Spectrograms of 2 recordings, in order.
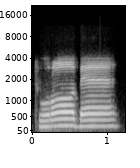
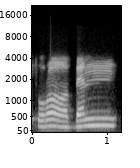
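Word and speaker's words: ترابا: Okay, turaba. Okay, we didn't say turaban. No, turaba. Just fatha, the first sign.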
